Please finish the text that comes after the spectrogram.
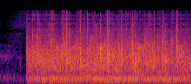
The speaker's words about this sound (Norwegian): Magnus Carlsen fikk applaus fra pressen, men gjorde alt annet enn å juble for remis i det tredje partiet i VM.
